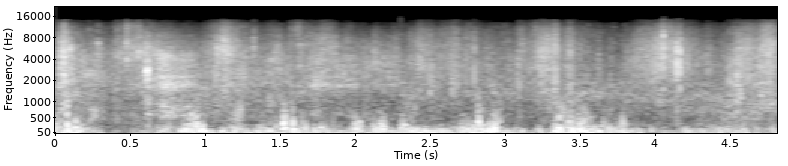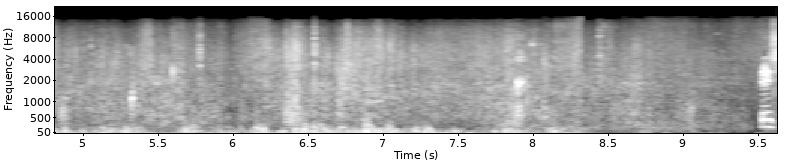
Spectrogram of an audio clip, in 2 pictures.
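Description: Footsteps brush through low dry shrubs.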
